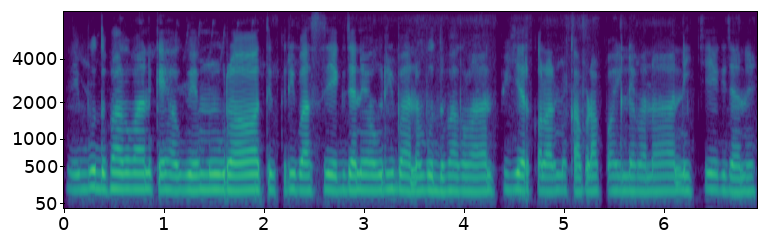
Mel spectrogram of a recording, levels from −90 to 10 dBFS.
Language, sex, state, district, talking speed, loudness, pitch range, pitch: Bhojpuri, female, Uttar Pradesh, Gorakhpur, 215 wpm, -31 LUFS, 180-195 Hz, 190 Hz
